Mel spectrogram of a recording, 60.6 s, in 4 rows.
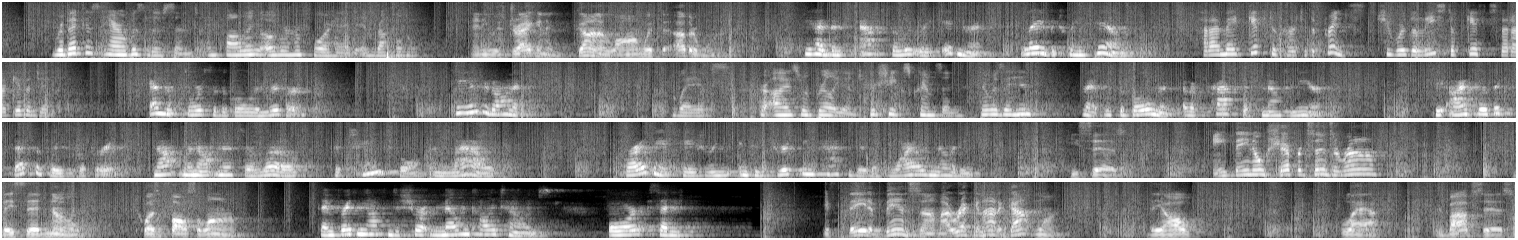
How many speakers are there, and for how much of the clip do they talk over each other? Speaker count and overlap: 4, no overlap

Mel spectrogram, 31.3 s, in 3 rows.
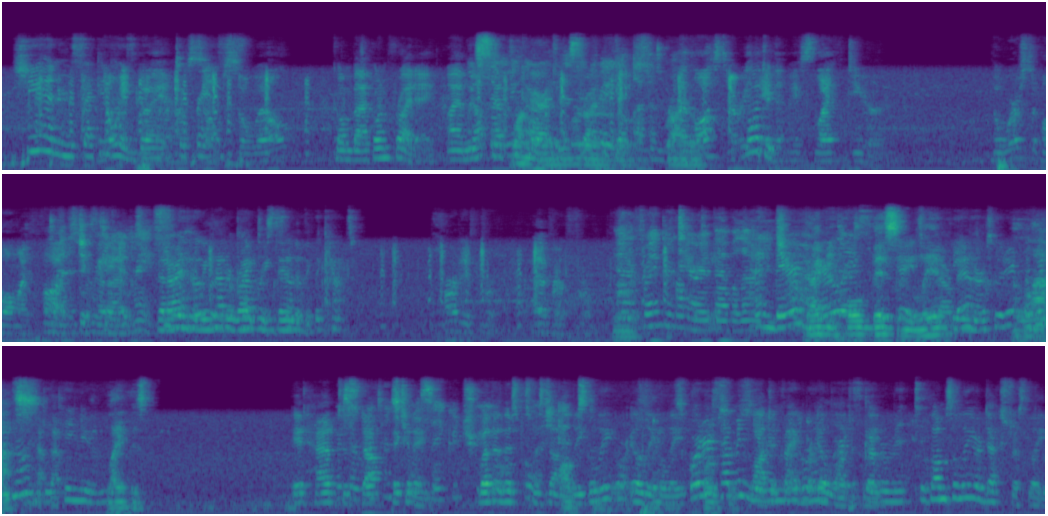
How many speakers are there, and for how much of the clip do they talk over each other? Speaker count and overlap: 5, about 61%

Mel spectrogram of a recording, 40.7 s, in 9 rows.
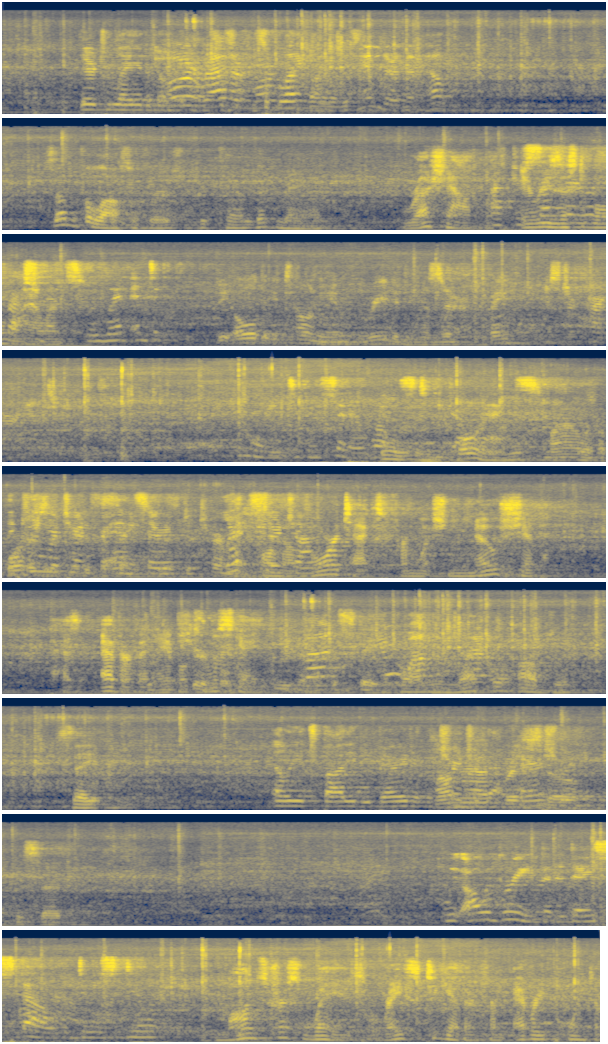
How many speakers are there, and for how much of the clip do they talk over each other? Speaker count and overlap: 7, about 44%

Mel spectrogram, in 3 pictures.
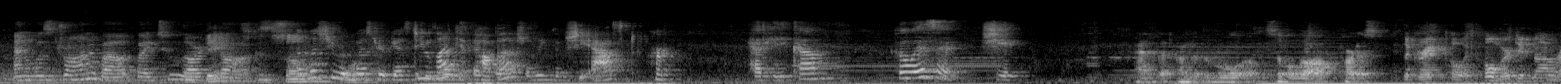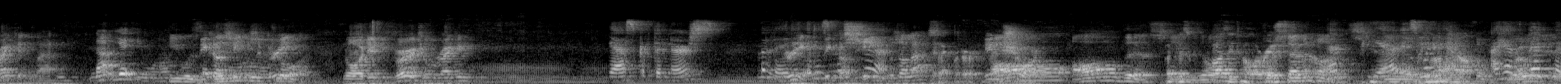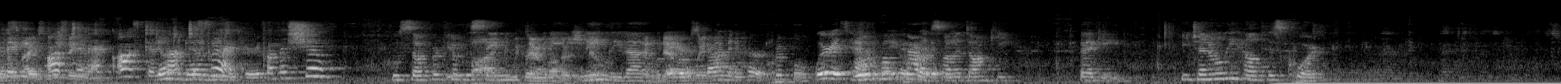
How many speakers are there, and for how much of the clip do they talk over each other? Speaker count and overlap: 8, about 52%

